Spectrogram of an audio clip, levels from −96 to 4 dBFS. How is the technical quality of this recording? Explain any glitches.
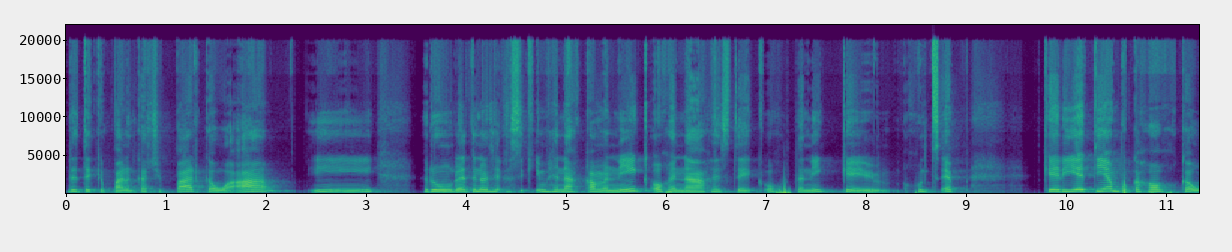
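The speech has three short rough patches where lost packets were rebuilt from error correction, at 3.81 to 4.31 s, 4.83 to 4.85 s, and 10.53 to 10.71 s. Each time, the next packet carried a low-bitrate backup of the missing audio, and the decoder played that instead of leaving a gap. So nothing drops out, but those stretches sound grainier and noisier. The first, longest one points to a run of lost packets.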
